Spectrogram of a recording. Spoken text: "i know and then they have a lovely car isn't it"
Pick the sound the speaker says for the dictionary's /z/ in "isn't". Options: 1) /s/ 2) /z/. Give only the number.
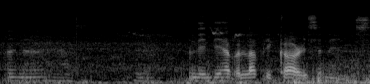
1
